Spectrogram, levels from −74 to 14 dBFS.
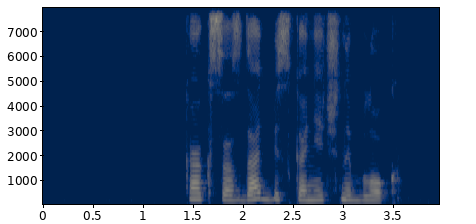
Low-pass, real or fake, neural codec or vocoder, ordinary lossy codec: none; real; none; none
